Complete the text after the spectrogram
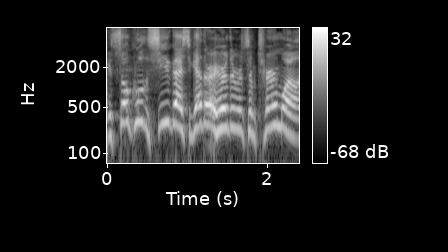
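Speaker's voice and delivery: chatty starstruck fan; excited fan. Retold or imitated. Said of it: "He's like".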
